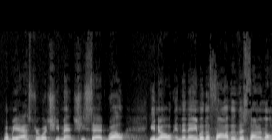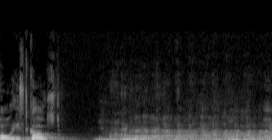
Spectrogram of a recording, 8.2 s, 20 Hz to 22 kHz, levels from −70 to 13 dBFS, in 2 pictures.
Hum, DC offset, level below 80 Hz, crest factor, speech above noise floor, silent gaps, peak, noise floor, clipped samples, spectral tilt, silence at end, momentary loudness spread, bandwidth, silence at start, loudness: none; under 0.1%; -44 dBFS; 14 dB; 26 dB; none; 0 dBFS; -39 dBFS; under 0.1%; -6 dB/octave; 0 s; 14 LU; 17 kHz; 0.05 s; -15 LUFS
